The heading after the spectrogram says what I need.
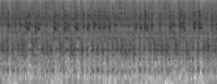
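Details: Chevy Impala started on a very cold day, engine visibly wobbling: dense, busy metallic rattle over idle; owner suspected the timing belt, but it turned out to be the water pump.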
